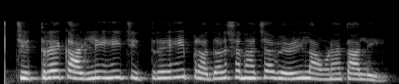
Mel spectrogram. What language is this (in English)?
Marathi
